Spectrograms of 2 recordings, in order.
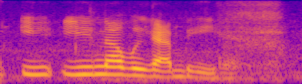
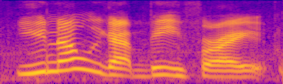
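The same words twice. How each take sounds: First: Said in the usual way. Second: Louder mock beef call-out; loud playful teasing. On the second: Real, not acted. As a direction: tease the friend loudly. Teasing a viewer.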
